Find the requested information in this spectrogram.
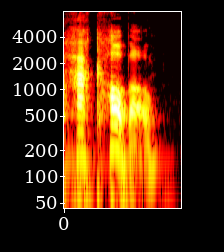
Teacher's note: With more emphasis on the co.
